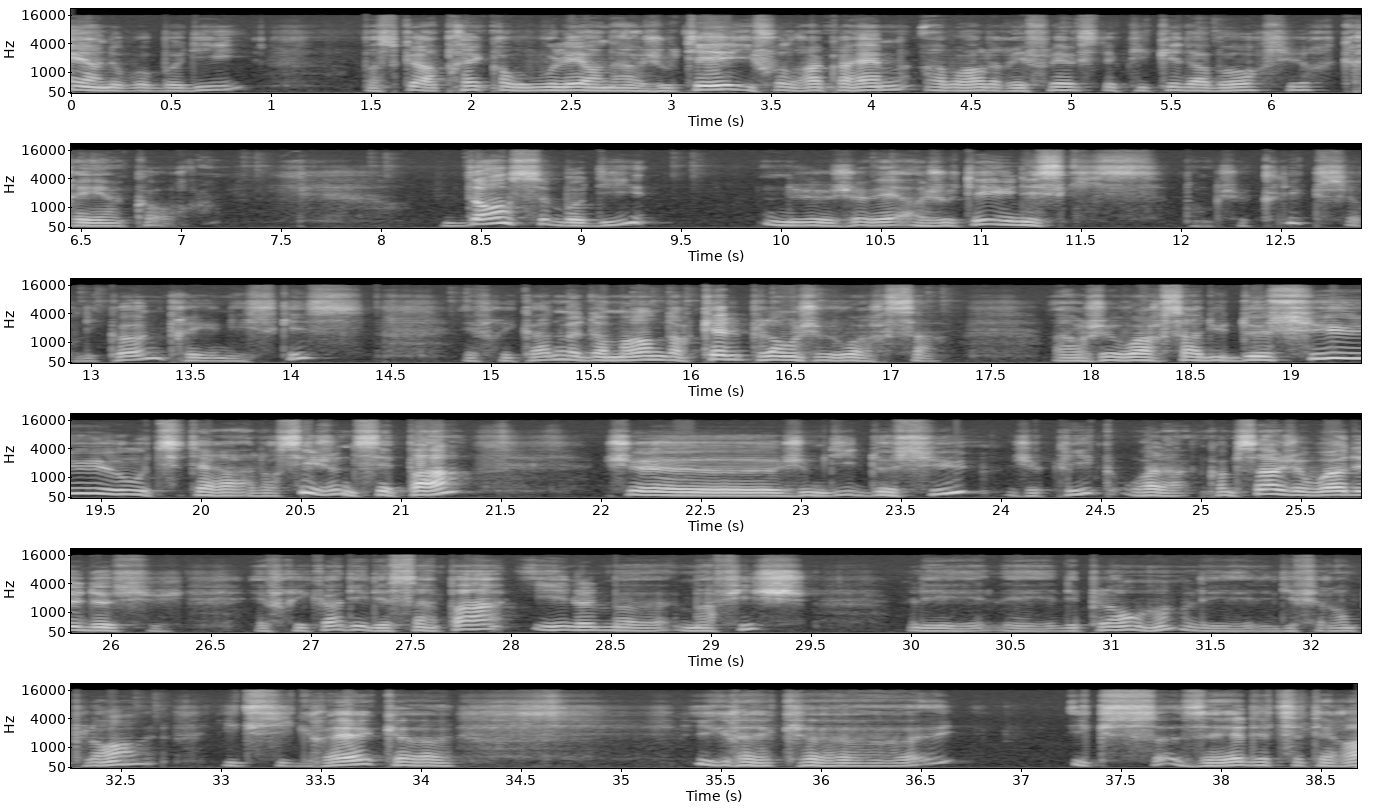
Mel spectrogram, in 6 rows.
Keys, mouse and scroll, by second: 13.4 click, 23.7 click, 24.7-25.8 scroll down 2, 25.8 right click, 28.3-32.2 drag.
